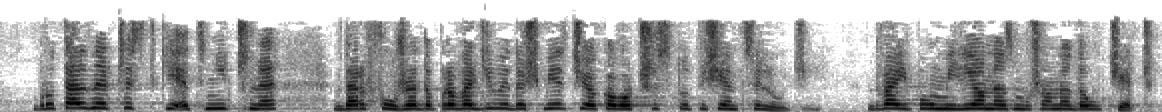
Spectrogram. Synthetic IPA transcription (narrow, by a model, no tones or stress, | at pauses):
bɾut̪alnɛt͡ʂɘst̪kʲiɛt̪ɲit͡ʂnɛ | vd̪aɾfuʐɛd̪ɔpɾɔvad͡ʑiwɘd̪ɔɕmʲjɛɾt͡ɕiɔkɔwɔtʂɘst̪ut̪ɘɕɛnt̪sɘlud͡ʑḭ | d̪vaipuwmʲilʲjɔnazmuʂɔnɔd̪ɔut͡ɕɛt͡ʂkʲi̥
